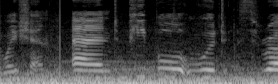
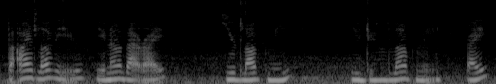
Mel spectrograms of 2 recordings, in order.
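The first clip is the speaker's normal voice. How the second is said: very soft, lower acted coaxing; hushed, insistent pleading; 4 semitones lower, 18 dB quieter, faster than usual. Vanessa coaxing her crying partner, hushed and insistent. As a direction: imitate her pressing for agreement, barely raised above a murmur.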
